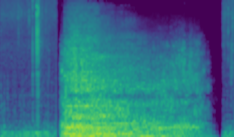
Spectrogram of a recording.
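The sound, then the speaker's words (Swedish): A bear lets out one long, loud, rumbling roar, holding steady for about two seconds before cutting off abruptly. “Sen vände han sig om mot jättekvinnan och gav ifrån sig ett förfärligt rytande.”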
